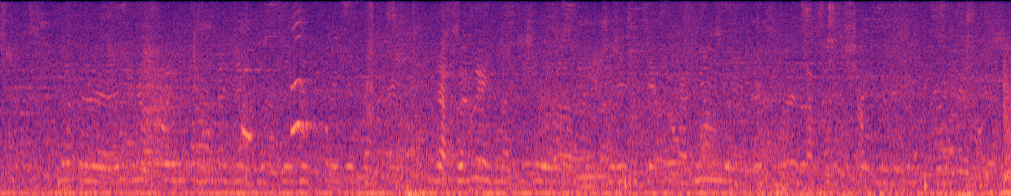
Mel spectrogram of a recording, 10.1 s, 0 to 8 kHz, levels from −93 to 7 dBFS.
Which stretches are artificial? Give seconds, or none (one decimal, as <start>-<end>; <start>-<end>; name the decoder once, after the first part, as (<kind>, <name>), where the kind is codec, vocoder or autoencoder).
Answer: none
